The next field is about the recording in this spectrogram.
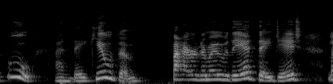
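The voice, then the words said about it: Put-on Somerset West Country accent. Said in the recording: “I'm not slagging off the accent because I'm Somerset”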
